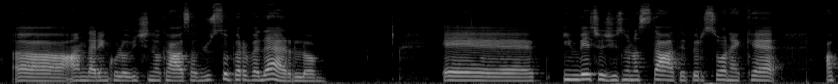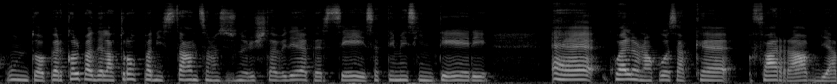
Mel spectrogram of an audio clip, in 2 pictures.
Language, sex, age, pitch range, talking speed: Italian, female, 10-29, 185-215 Hz, 145 wpm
